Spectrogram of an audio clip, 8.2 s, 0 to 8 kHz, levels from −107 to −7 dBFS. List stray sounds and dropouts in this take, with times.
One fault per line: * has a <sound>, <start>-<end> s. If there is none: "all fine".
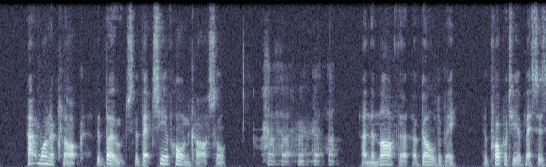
* has a laugh, 3.6-5.2 s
